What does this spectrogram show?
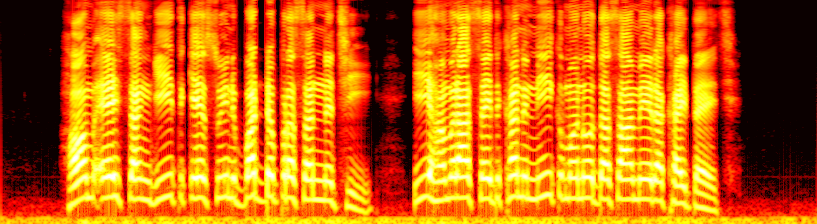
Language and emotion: Maithili, happy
